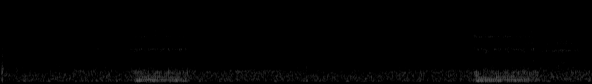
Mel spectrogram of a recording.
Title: My husband and our daughter crashed and snoring! Too cute!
